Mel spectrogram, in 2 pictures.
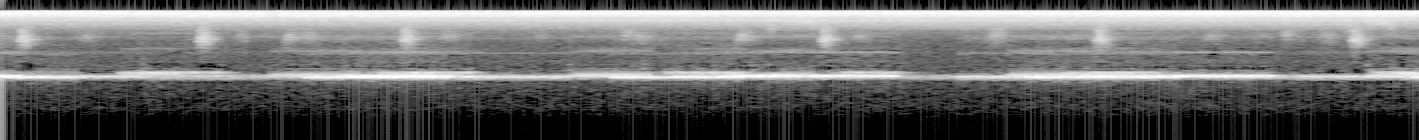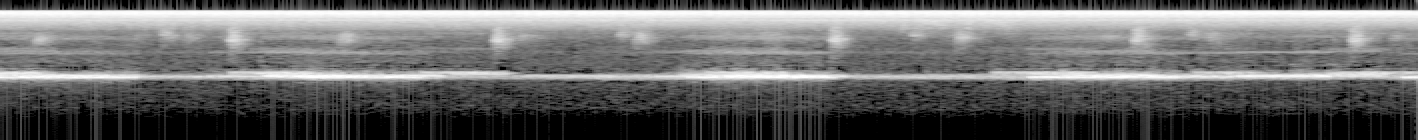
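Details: On a warm summer night in Bulgaria, crickets chirp in the grass, recorded in surround sound; their piercing high trill runs unbroken, rising and falling in volume in slow waves every couple of seconds.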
